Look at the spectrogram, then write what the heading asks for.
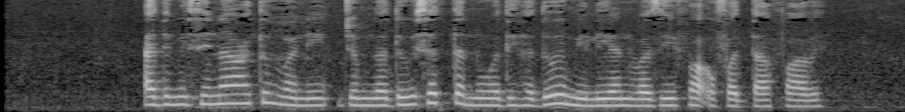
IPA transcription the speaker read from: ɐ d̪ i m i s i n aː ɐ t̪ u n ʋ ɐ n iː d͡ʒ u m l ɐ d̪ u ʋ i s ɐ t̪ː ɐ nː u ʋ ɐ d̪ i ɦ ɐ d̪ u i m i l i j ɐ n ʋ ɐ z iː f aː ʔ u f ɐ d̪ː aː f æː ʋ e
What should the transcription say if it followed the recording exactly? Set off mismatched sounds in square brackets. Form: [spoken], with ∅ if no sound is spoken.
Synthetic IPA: ɐ d̪ i m i s i n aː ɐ t̪ u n ʋ ɐ n iː d͡ʒ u m l ɐ d̪ u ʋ i s ɐ t̪ː ɐ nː u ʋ ɐ d̪ i ɦ ɐ d̪ u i m i l i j ɐ n ʋ ɐ z iː f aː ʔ u f ɐ d̪ː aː f [aː] ʋ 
